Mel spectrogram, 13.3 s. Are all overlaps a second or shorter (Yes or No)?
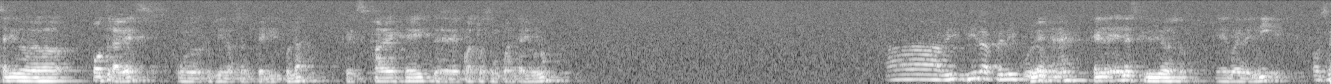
Yes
